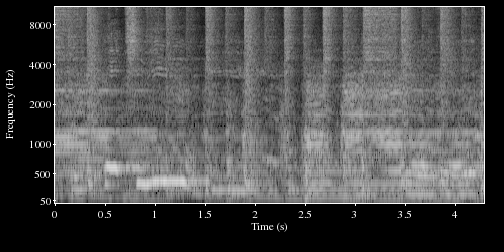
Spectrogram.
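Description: Live rock band playing: electric guitar and drum kit, with a steady beat of cymbal and drum strokes about four a second under bending melody notes.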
